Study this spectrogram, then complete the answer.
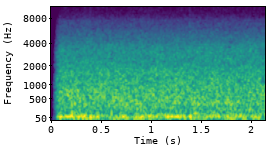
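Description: A mountain stream flows steadily through the Pyrenees in France, a loud, constant broadband rush of water that holds even from start to finish with no voices over it.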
